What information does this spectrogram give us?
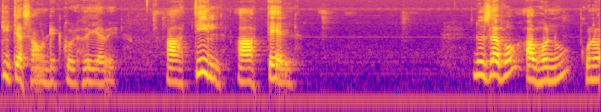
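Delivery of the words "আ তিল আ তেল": আ তিল then আ তেল, with a linking t before il and elle; slow teaching demo of the linking t; liaison t sound. Shown as a demonstration. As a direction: sound the borrowed t clearly. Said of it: "টি ঢুকিয়ে দিতে হয় আ আর ইলের মাঝখানে".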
